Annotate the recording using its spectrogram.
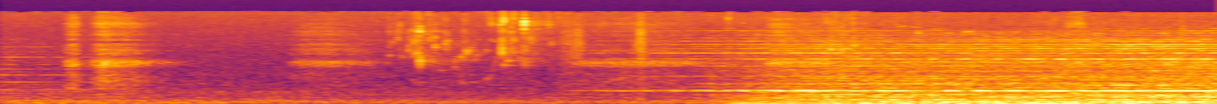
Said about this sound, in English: The sound of water draws her into an adjoining bathroom, where she finds a vision of herself in a tub of blood-tinged water.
